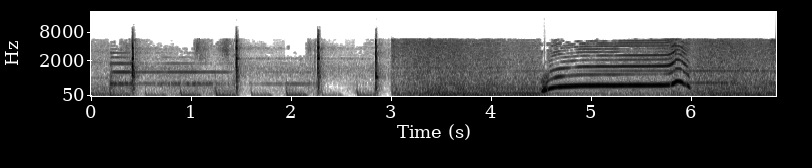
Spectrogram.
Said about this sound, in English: They knock on trees and clack rocks together. And this stick is my tree knocker. So when we get back farther, we'll knock some and see if anybody's out there wants to knock back.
